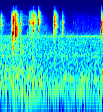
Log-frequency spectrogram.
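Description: A few short, faint crinkles and clicks of snack packaging being handled, in small clusters about a quarter second, two-thirds of a second and just over a second in.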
